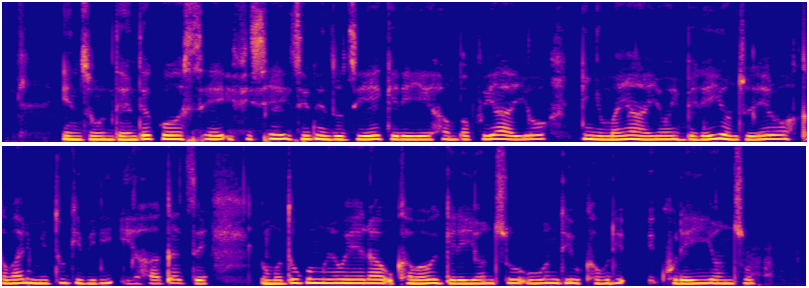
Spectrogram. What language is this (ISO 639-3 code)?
run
